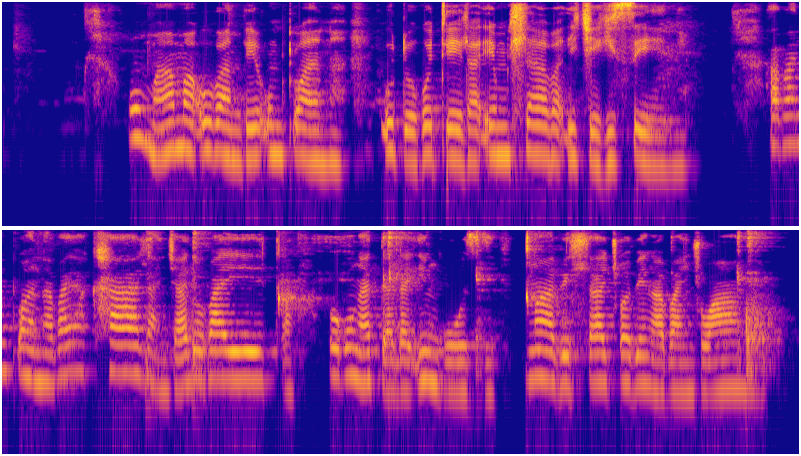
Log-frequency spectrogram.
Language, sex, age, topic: North Ndebele, male, 36-49, health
